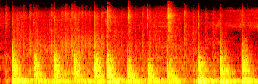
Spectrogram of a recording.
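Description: Knuckles knock in a quick, slightly uneven series on the steel body panels of a Ford Transit van after butyl sound-deadening tape has been applied. Each knock is a dull, low thud with a short, quickly fading ring. The tape has dampened the panels' drum-like echo.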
